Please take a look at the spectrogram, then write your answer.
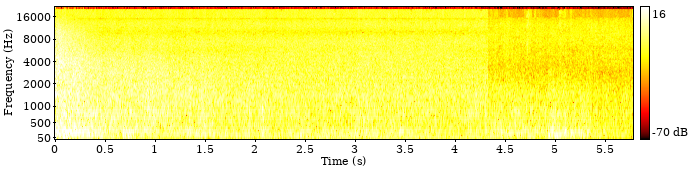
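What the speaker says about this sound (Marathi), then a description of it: "पाऊस तर तुम्ही बघितलाच ननकून चालू आहे" Heavy rain pours down loudly and steadily near a roadside hotel on a bypass, with a deep rumble of thunder underneath and no one talking.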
